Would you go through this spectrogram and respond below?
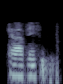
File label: Police Tactical Encrypted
